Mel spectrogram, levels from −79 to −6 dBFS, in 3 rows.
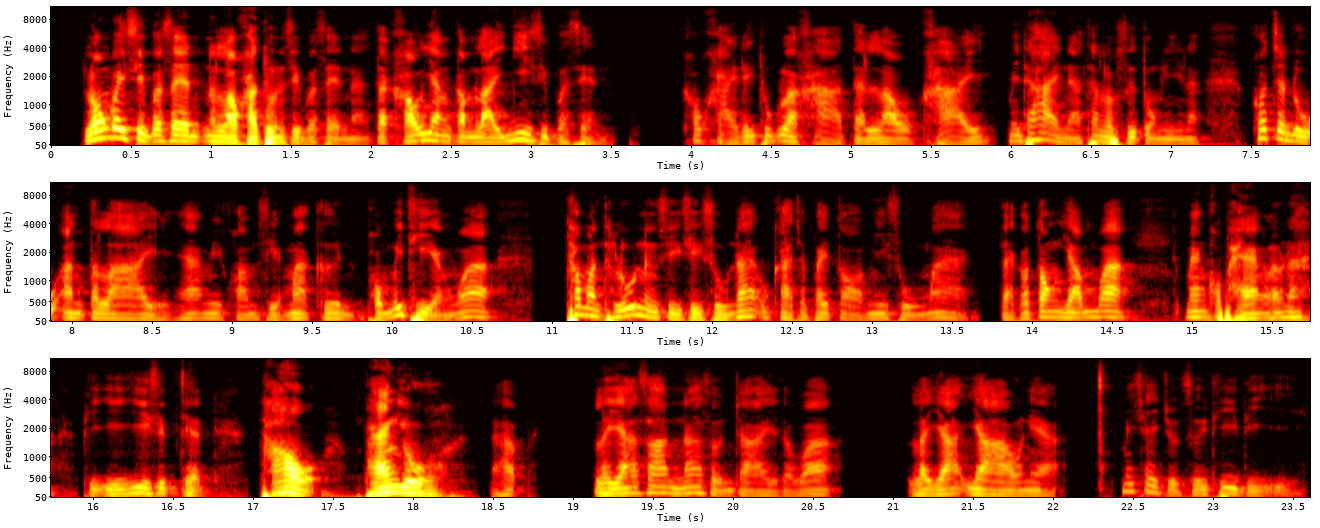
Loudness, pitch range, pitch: -25 LUFS, 100-125 Hz, 115 Hz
